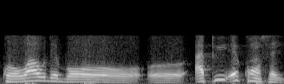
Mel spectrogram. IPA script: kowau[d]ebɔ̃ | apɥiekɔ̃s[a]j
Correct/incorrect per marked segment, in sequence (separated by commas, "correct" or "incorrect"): correct, incorrect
